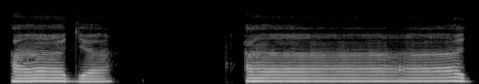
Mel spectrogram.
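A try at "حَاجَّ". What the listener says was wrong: Ditambah dua harokat lagi.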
